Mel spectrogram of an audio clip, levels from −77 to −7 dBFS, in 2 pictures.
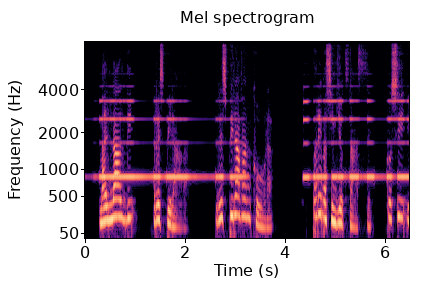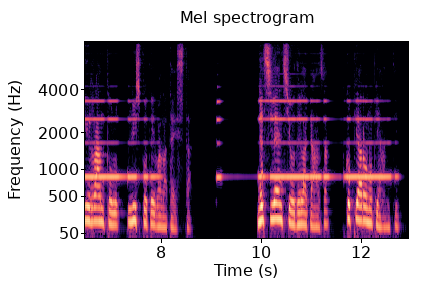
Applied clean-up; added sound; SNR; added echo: neural mask model RNNoise.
